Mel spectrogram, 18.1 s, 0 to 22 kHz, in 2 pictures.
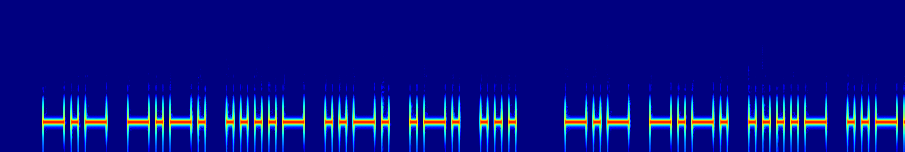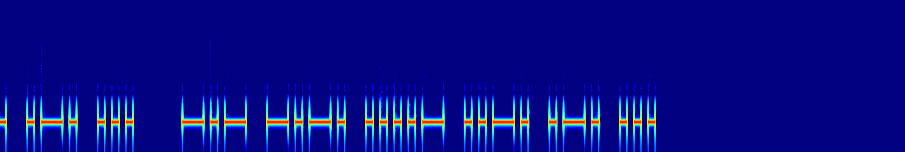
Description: Morse code, heard as a keyed tone, about 17 wpm, 700 Hz. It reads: KC4FRS KC4FRS KC4FRS
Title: USA Call Signs Repeated 3x 17wpm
